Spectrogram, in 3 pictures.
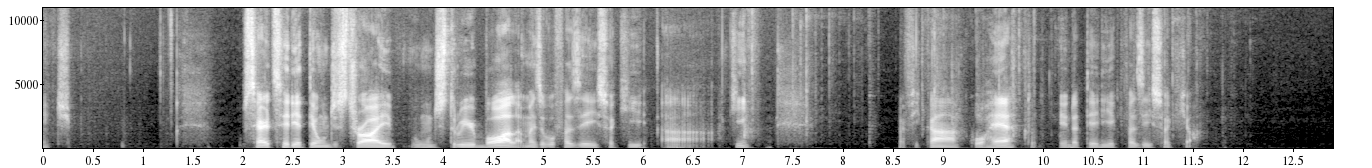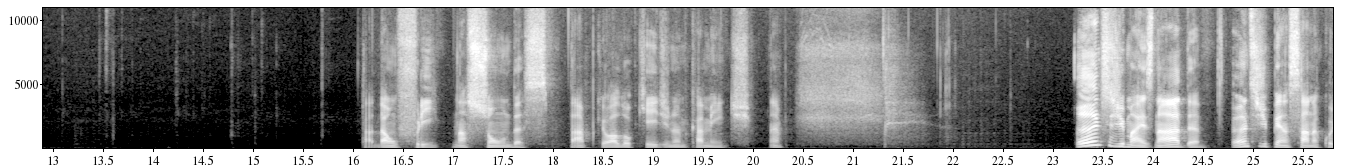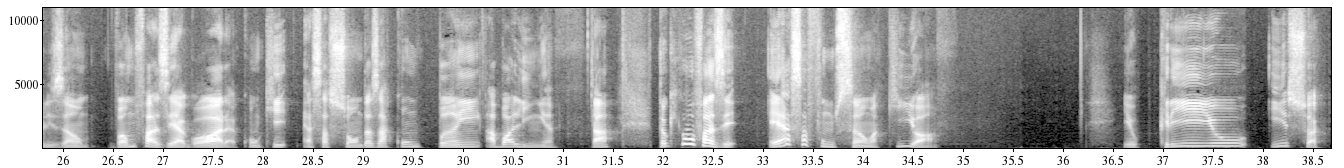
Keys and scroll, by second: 7.0 Return, 7.2-12.0 typing, 13.4-15.6 typing.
